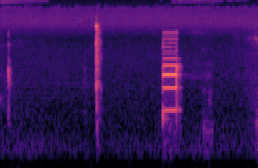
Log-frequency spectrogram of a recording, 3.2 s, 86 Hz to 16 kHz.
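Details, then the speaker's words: VTech VideoPainter drawing tablet on a 12 V adapter switched on: a few short chirps, then a clear steady beep in a quiet room; normal power-on beeps showing the tablet works. "you can hear all those beeping noises that's letting you know that the tablet's working"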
